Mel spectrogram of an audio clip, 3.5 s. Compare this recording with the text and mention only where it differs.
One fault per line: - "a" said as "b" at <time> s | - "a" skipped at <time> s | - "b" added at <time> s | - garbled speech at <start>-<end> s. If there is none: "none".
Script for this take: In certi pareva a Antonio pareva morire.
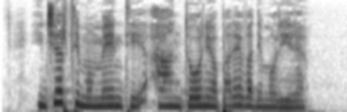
- "pareva" said as "momenti" at 0.8 s
- "di" added at 2.5 s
